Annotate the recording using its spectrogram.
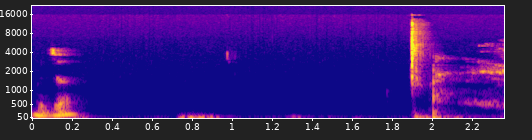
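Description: A computer mouse clicking: a faint click a little before one second in, then one sharp click near the end, against quiet room tone.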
